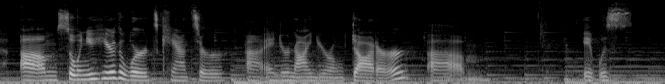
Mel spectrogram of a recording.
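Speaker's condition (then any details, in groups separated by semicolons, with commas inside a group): No condition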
